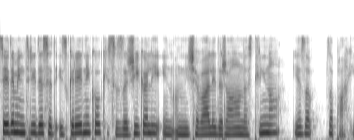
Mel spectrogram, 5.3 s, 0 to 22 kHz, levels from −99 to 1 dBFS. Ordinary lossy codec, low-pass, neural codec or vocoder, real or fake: none; 7.2 kHz; codec, 16 kHz, 4.8 kbps, FACodec; fake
